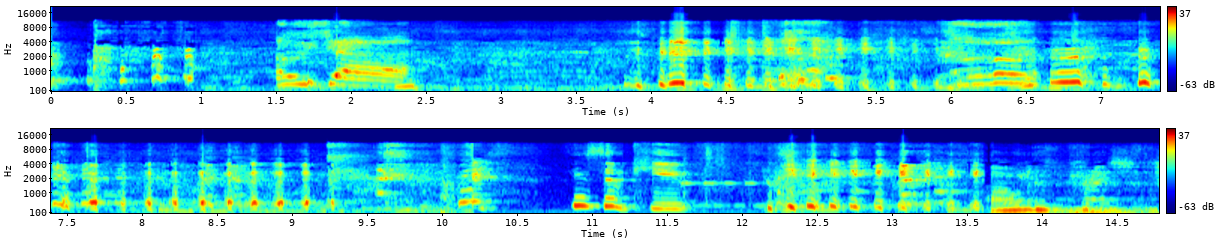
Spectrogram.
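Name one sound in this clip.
A baby babbles and squeals loudly close by.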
